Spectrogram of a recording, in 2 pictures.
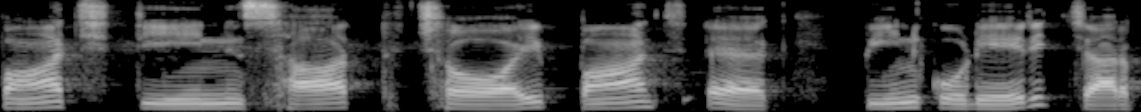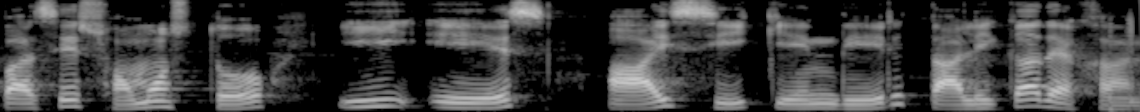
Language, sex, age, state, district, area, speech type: Bengali, male, 45-60, West Bengal, Jhargram, rural, read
